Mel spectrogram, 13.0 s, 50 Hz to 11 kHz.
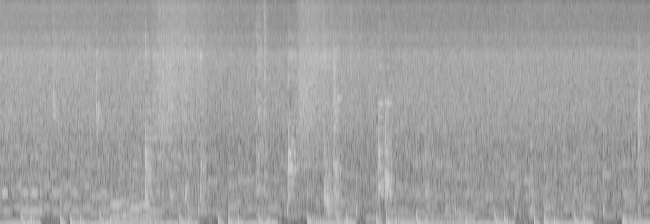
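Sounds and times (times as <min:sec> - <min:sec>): gas burner roaring: 0:00.0 - 0:13.0
sauce sizzling: 0:00.2 - 0:08.3.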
